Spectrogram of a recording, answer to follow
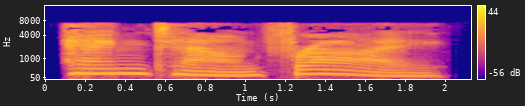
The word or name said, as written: Hangtown fry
